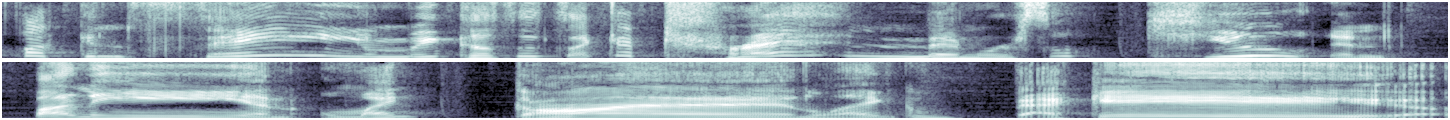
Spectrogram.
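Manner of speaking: mock a gushing trend-follower with a high voice; fake Valley Girl voice. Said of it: "come up with a fake voice".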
